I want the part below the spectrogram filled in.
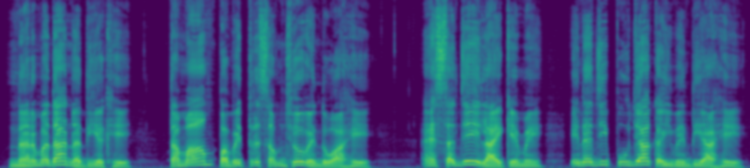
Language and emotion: Sindhi, neutral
